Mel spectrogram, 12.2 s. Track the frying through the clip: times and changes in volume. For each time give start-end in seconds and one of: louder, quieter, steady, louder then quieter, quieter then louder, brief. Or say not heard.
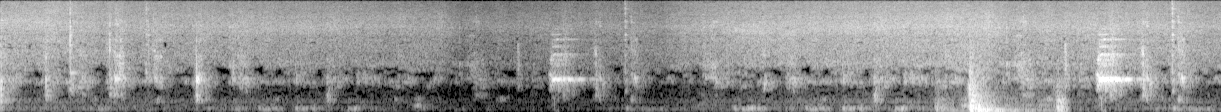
0.0-12.1 quieter then louder.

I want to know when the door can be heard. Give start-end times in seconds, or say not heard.
9.3-10.7.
